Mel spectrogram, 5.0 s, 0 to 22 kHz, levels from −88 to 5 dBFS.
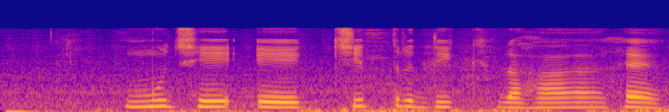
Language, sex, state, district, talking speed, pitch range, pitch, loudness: Hindi, female, Madhya Pradesh, Katni, 70 wpm, 175-200 Hz, 185 Hz, -15 LUFS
